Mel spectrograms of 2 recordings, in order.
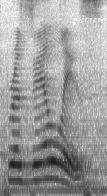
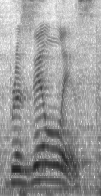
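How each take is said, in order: First: The L is linked straight into the next vowel. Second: The same.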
